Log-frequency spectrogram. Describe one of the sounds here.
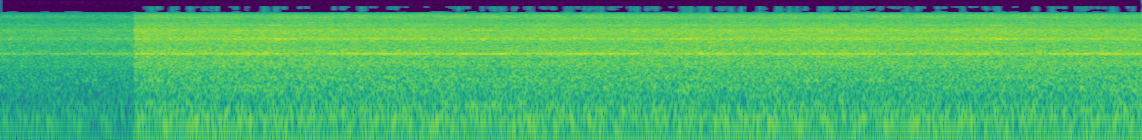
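A jet engine whines loudly and steadily close by.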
